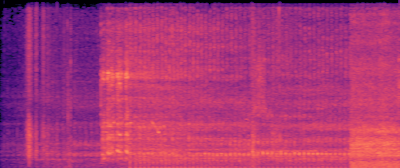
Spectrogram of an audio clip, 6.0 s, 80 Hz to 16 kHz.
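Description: A KTM 390 motorcycle engine cranks and catches, then settles into a steady, loud, close-up rumble that builds in volume, with a further rise in revs near the end; no one speaks.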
